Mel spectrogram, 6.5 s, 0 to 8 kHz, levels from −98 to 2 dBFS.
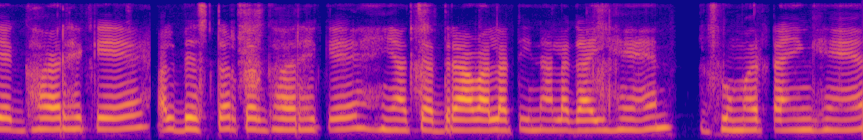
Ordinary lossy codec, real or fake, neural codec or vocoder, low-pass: none; real; none; 7.2 kHz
